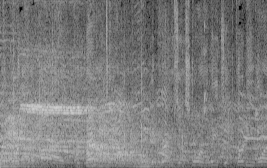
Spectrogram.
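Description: Many voices talking and calling in a basketball gymnasium, from the crowd and the players. About a third of a second in, a referee's whistle sounds one steady high note held for about a second as play stops for a timeout.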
